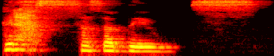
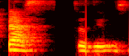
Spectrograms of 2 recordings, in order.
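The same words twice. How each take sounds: First: Low, slow, soft gratitude; deeply grateful, hushed and slow; thankful. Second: Low, soft sigh of relief; spent, relieved murmur. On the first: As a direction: breathe out thanks, drawn out and low. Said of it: "Posso agradecer". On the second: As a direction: let it sink out, quiet and relieved. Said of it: "com alívio". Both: Shown as a demonstration.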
